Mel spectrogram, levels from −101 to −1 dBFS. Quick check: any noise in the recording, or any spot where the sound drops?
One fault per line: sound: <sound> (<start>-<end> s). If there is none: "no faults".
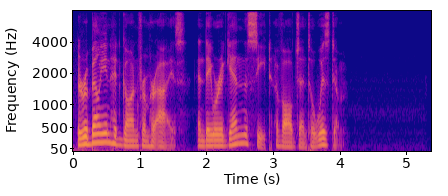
no faults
